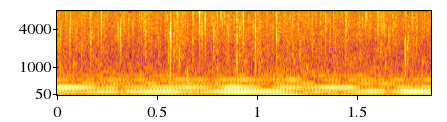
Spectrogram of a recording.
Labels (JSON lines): {"label": "biophony, midshipman", "recorder": "SoundTrap 500"}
